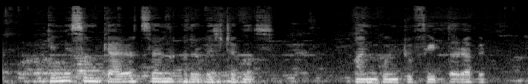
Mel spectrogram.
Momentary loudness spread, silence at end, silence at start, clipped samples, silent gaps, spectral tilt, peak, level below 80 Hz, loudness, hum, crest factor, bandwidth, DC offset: 16 LU; 0 s; 0.05 s; under 0.1%; none; -7 dB/octave; -2 dBFS; -36 dBFS; -14 LUFS; none; 12 dB; 16.5 kHz; under 0.1%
